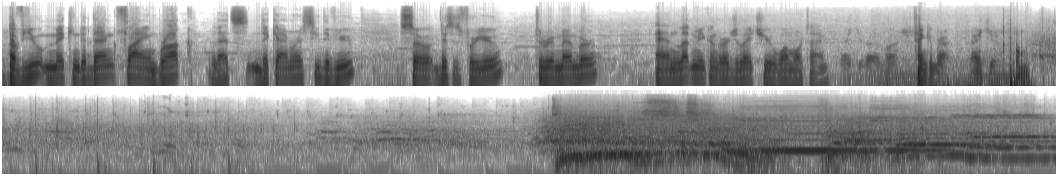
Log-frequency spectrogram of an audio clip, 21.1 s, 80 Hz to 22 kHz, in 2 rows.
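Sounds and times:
basketball dribbling: 10.3s - 15.1s
crowd noise: 10.3s - 21.0s.

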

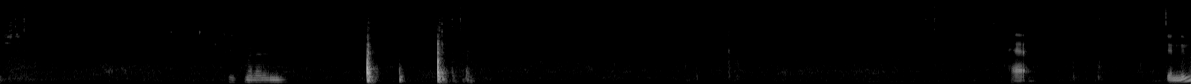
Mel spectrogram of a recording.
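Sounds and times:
faint steady hiss: 0.0s - 11.9s
small clicks and ticks: 9.2s - 10.1s.

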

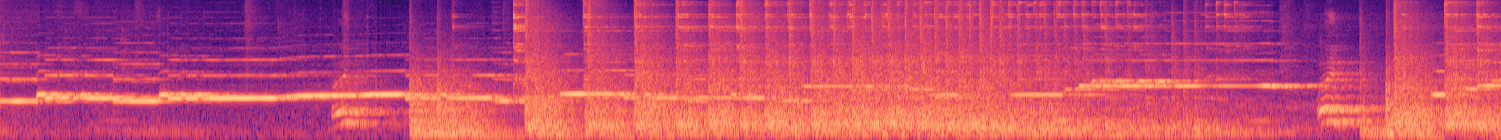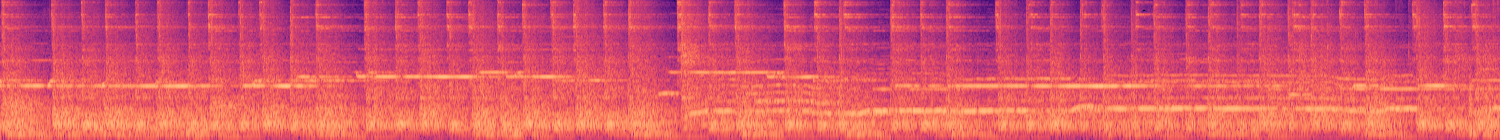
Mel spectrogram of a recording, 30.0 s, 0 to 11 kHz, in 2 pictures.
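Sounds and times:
bamboo flute melody: 0.0s - 30.0s
large barrel drum strokes: 4.1s - 12.6s, 13.6s - 30.0s.

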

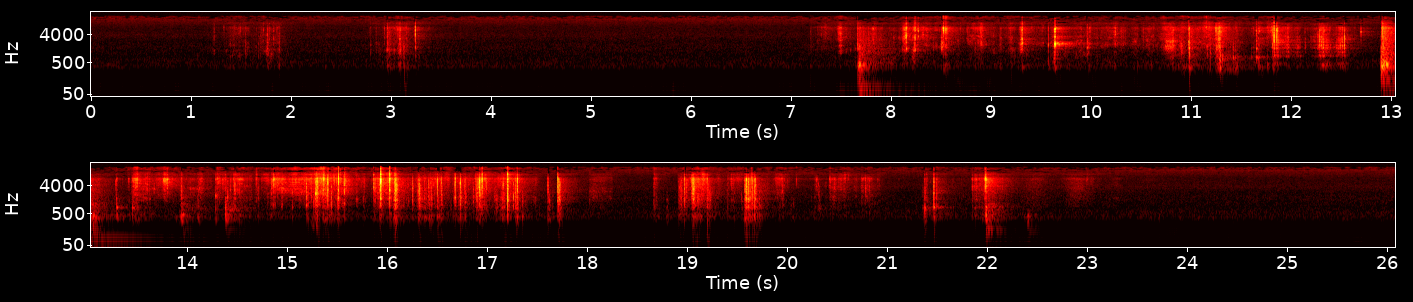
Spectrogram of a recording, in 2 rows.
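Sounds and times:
cardboard and paper rustling: 1.2s - 2.0s, 2.8s - 3.3s, 7.3s - 22.2s.

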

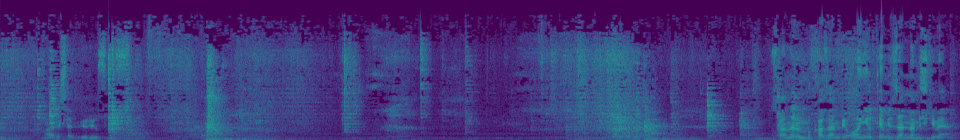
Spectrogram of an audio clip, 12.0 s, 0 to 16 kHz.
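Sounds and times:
metal knocking and scraping: 0.0s - 4.6s, 6.7s - 11.1s
heavy thud: 2.5s - 3.4s.

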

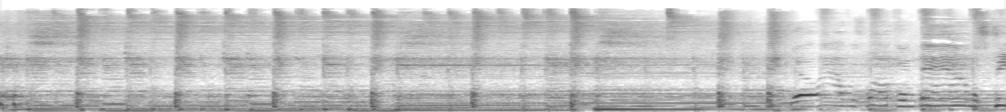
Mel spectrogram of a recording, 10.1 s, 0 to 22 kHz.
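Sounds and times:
drum kit hits: 0.0s - 9.4s
electric guitars: 0.0s - 10.0s.

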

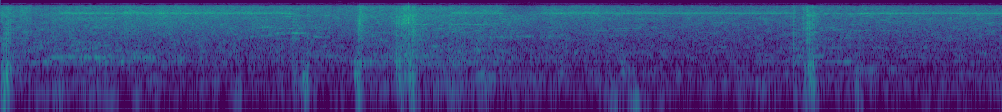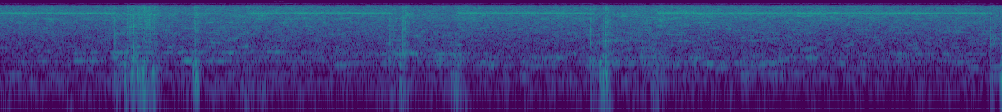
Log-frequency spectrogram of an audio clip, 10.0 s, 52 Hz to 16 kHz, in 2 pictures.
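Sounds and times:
microphone background hiss: 0.0s - 10.0s.

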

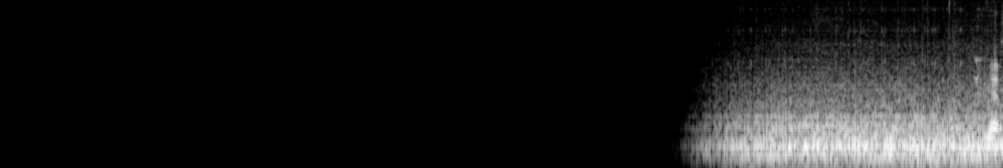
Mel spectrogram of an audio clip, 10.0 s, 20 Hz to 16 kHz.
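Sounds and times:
low steady hum: 6.7s - 10.0s.

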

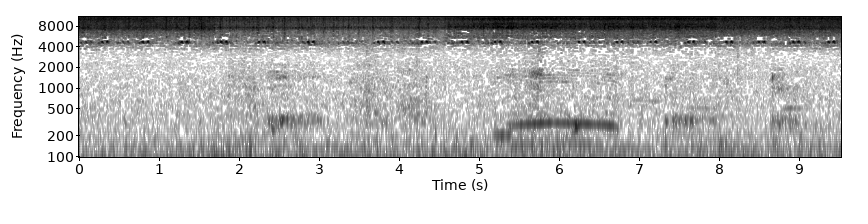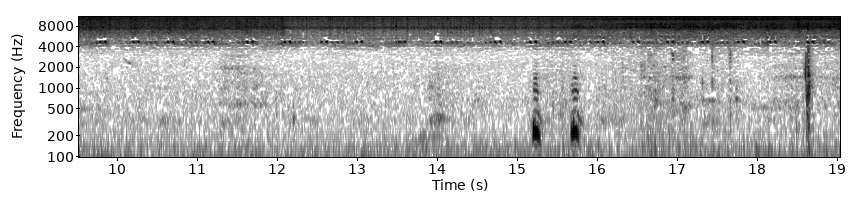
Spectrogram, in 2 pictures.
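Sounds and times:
crickets and insects chirping: 0.0s - 19.0s.

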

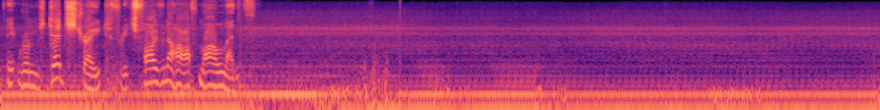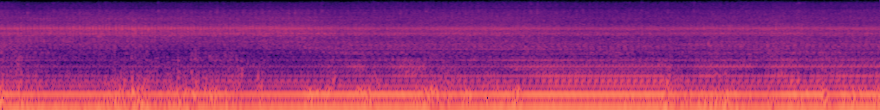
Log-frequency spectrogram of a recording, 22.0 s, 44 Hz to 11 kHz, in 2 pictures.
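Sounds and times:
boat diesel engine running: 0.0s - 22.0s.

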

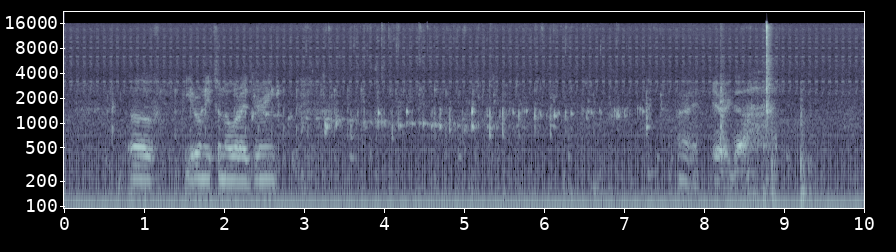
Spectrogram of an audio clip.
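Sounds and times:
steady low hum: 0.0s - 10.0s
drink pouring into mug: 1.6s - 7.6s.

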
